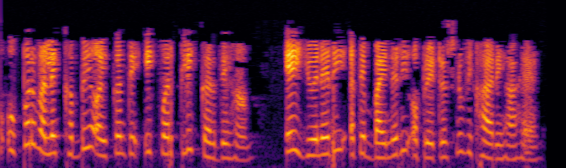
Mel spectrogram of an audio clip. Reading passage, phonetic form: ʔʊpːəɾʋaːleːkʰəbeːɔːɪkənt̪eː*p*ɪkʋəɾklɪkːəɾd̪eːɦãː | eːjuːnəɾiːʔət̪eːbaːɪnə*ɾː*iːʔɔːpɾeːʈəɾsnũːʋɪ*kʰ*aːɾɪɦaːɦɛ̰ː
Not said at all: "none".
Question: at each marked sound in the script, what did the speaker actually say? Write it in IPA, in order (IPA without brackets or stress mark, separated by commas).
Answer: ʔ, ɾ, kʰ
